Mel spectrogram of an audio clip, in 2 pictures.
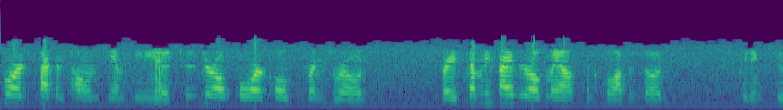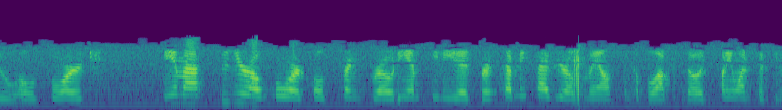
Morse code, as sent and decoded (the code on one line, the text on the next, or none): none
